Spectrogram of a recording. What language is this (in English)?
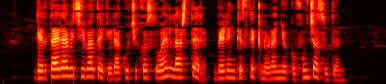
Basque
